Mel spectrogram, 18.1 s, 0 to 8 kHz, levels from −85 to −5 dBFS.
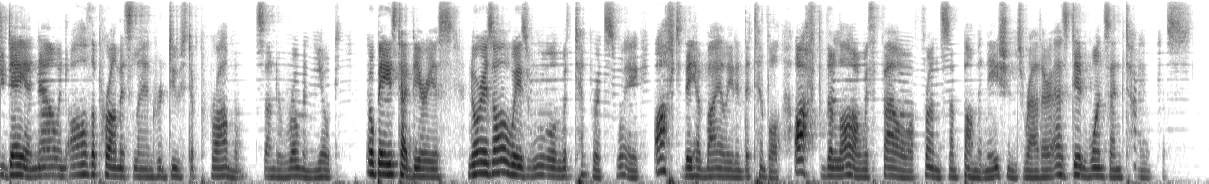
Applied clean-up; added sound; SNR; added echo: neural mask model DeepFilterNet 3.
